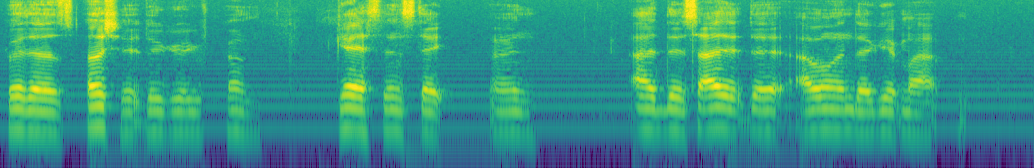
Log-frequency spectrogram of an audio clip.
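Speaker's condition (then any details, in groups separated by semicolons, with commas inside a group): Cerebral palsy; lifelong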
